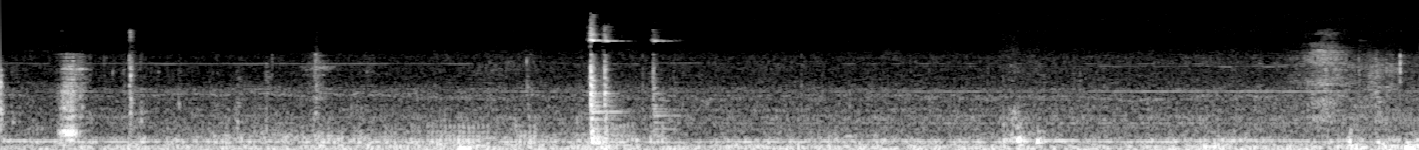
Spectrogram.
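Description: Electric trolling motor humming steadily over low wind rumble, with a few light clicks and knocks from fish handling, one about four and a half seconds in carrying a brief high squeak.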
